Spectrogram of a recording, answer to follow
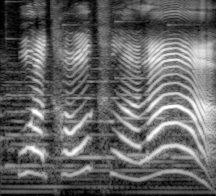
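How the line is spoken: Calling out. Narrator (Chinese): 他喊道

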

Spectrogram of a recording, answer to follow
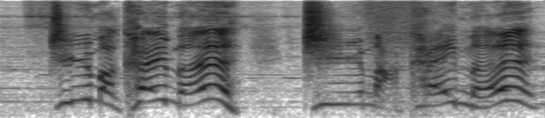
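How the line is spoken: Robbers shouting. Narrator (Chinese): 强盗们大喊

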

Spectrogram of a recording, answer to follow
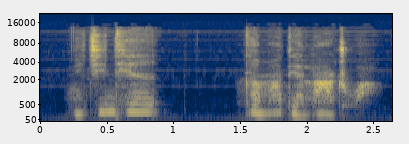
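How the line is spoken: Quiet question. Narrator (Chinese): 刘亚楠小声问了一句

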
